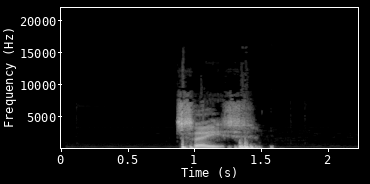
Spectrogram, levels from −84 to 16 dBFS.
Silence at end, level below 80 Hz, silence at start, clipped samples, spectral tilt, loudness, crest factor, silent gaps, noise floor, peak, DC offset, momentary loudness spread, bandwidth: 0.75 s; -50 dBFS; 0.85 s; under 0.1%; -5.5 dB/octave; -15 LUFS; 16 dB; none; -73 dBFS; -2 dBFS; under 0.1%; 11 LU; 9.2 kHz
